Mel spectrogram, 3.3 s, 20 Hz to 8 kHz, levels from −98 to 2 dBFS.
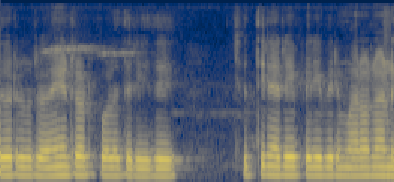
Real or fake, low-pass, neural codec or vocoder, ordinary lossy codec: real; 7.2 kHz; none; AAC, 48 kbps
